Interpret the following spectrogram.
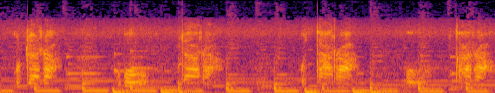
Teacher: kriteria vokal belakang tinggi atas bundar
